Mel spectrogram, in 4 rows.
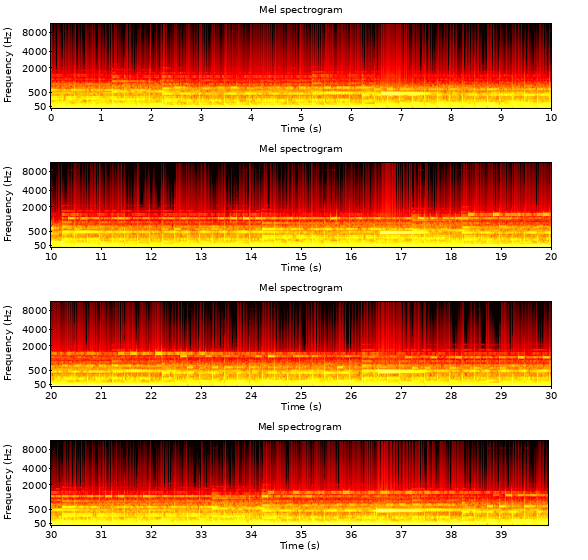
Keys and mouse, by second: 0.2 a, 0.5 z, 0.7 z, 1.1 middle click, 2.3-5.8 middle drag, 5.8 ctrl+r, 7.7 a, 8.4 click, 9.2 middle click, 10.0 g, 12.1 right click, 12.9 g, 14.1 click, 14.5 a, 14.9-16.7 middle drag, 16.7 click, 16.7 g, 18.9 a, 19.0 z, 19.1-20.2 drag, 20.0 z, 23.2-25.7 middle drag, 25.5 right click, 26.6 middle click, 29.7 right click, 30.5 click, 34.9 middle click, 35.2 a, 36.4-38.2 middle drag, 38.2-39.6 right drag, 39.1 x.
